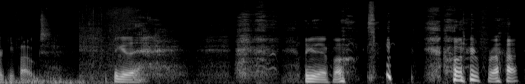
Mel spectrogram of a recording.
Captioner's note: laughs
